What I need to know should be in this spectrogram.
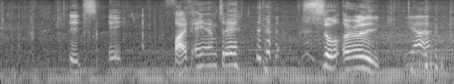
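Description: A woman laughs close by outdoors.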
